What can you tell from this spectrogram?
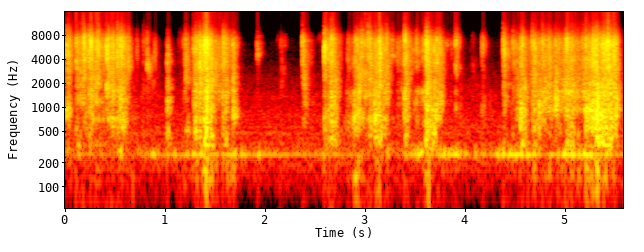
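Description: Shiny anti-static bag crinkling and rustling in irregular bursts as it is handled.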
